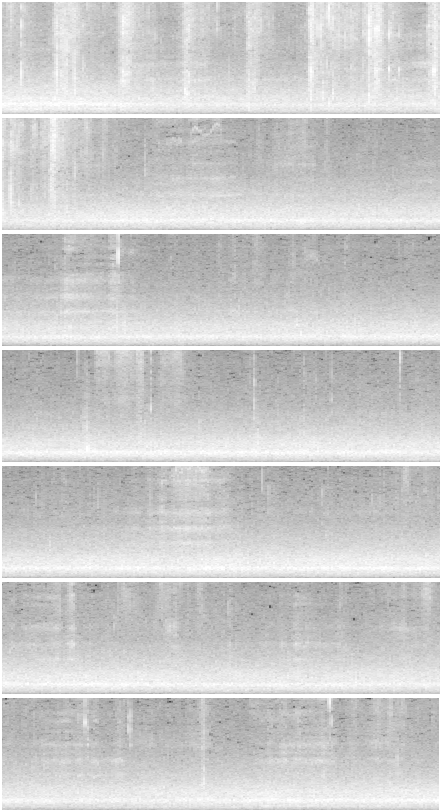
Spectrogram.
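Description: Steady rush of road traffic at a distance. In the first few seconds, footsteps crunch on dry leaf litter.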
